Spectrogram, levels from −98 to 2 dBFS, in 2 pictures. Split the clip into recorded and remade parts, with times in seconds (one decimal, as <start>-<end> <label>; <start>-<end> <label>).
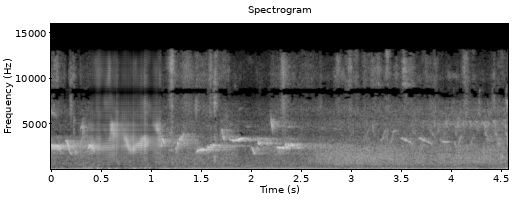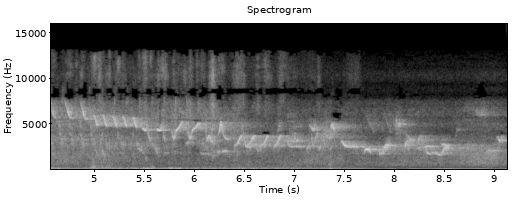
0.0-0.4 recorded; 0.4-1.1 remade; 1.1-9.1 recorded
